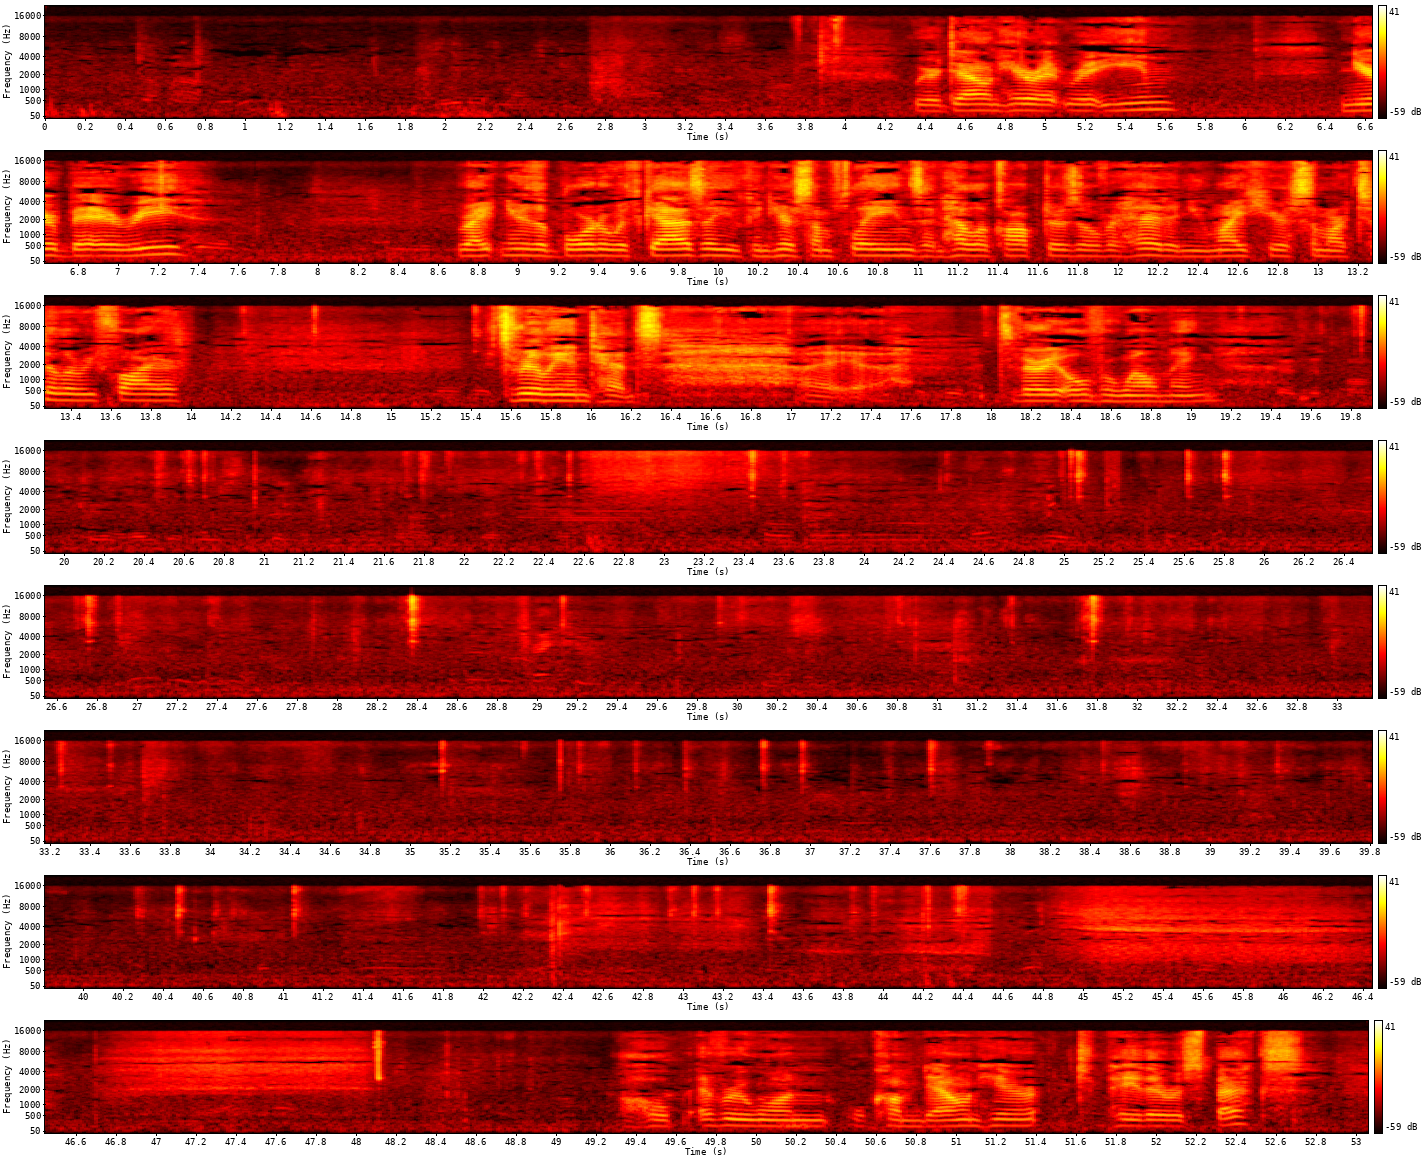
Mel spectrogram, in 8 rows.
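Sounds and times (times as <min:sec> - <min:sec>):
faint distant voices: 0:00.0 - 0:49.5
faint hum: 0:00.0 - 0:53.0
faint outdoor background hiss: 0:00.0 - 0:53.0
person breathing close to microphone: 0:42.4 - 0:48.2.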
